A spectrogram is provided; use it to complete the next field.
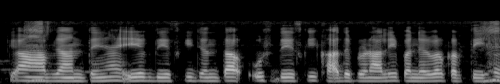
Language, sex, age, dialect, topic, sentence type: Hindi, female, 41-45, Kanauji Braj Bhasha, agriculture, statement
